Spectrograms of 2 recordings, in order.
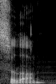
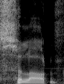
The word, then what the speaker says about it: Ceylon: what ceylon is i keep pretty i always pronounce it terribly salon yes it is salon good old salon now i have a book speaking of being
